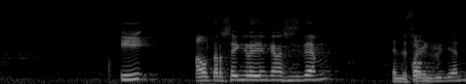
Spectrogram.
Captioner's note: non-english speech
